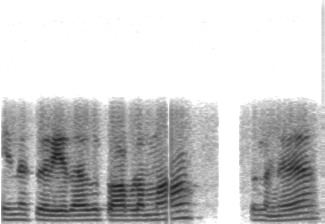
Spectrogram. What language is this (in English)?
Tamil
